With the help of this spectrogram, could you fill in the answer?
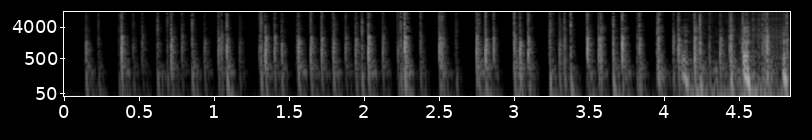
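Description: Scattered, thin applause from a small golf crowd, with individual hand claps popping irregularly and thickening slightly toward the end. It sounds modest, with no voices.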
